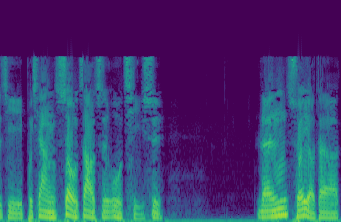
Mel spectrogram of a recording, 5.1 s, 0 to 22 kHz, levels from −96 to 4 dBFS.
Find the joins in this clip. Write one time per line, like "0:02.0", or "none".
none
